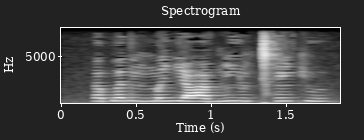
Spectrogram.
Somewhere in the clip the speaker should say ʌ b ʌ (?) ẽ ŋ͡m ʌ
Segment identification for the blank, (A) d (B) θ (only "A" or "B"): A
